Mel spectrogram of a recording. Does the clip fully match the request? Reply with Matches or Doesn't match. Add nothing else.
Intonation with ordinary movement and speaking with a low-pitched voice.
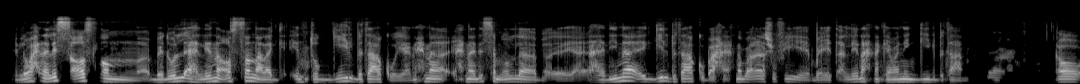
Matches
